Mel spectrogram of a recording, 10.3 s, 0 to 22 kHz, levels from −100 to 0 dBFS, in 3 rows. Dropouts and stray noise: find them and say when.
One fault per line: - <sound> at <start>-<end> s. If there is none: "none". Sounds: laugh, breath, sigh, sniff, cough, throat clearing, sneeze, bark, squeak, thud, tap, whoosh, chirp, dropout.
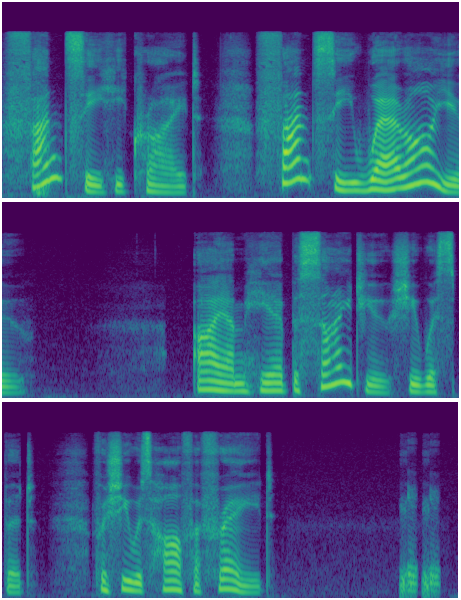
- laugh at 9.8-10.2 s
